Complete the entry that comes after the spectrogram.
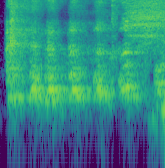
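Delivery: bursting, breathy laugh; high, loud burst of laughter. Real, not acted. Amused at the other speaker's words, laughing out loud.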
